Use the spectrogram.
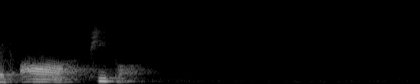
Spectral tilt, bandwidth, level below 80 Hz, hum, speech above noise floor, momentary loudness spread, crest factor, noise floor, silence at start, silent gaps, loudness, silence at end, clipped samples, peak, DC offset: -9.5 dB/octave; 7.8 kHz; -78 dBFS; none; 42 dB; 15 LU; 20 dB; -74 dBFS; 0 s; none; -31 LUFS; 2.85 s; under 0.1%; -16 dBFS; under 0.1%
